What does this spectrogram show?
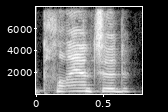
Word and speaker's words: planted: In planted, just as in fishes, the E is pronounced as that neutral schwa, but in played and tried and kissed, we do not pronounce the E.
